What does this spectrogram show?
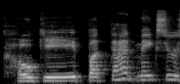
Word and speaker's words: Cokie: what cookie thinks continuity and yes I know cookies name is supposed to be pronounced Cokie but that makes you sound like a drug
